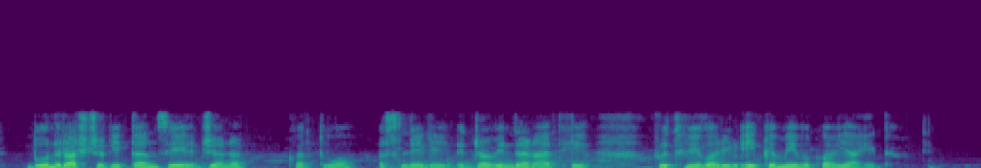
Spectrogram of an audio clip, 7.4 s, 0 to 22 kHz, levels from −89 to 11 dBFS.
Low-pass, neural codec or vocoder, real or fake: 7.2 kHz; codec, 16 kHz, 2 kbps, FunCodec, trained on LibriTTS, 25 frames a second; fake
